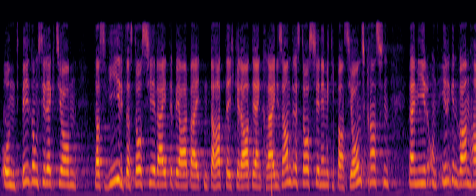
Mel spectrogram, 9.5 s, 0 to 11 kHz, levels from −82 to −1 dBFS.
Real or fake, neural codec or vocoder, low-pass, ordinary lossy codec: real; none; 7.2 kHz; none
